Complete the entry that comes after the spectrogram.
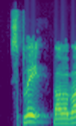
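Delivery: ordinary talk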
